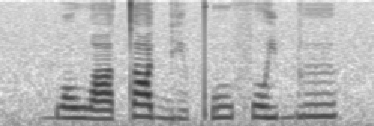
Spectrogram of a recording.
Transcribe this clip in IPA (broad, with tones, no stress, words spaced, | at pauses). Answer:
bɔ˦wɑ˨ tɑ˥bʲʉ˩pʼu˦fo˥j bʉ˥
